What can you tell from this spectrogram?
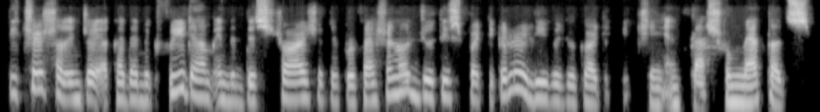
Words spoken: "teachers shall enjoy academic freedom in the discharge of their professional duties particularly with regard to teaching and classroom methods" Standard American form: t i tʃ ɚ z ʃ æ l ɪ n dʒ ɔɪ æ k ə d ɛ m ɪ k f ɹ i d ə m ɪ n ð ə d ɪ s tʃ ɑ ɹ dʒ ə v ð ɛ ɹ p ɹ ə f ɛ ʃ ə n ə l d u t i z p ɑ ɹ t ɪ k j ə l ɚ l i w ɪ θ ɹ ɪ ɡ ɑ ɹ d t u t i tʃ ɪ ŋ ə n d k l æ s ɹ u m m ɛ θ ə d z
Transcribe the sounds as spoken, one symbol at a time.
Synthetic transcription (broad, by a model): t i tʃ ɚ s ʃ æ l ɪ n dʒ ɔɪ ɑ k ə d ɛ m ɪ k f ɹ i d ə m ɪ n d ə d ɪ s tʃ ɑ ɹ dʒ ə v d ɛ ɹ p ɹ ə f ɛ ʃ ə n ə l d u t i s p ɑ ɹ t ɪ k j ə l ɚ l i w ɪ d ɹ ɪ ɡ ɑ ɹ d t u t i tʃ ɪ ŋ ə n d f l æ ʃ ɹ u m m ɛ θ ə d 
